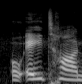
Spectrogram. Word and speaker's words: Aton: Aton rhymes with Akon, not with Akon.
